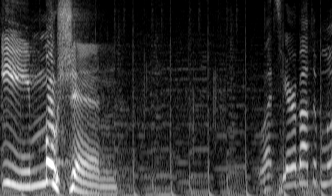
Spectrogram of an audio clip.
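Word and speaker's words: Σ Motion: They're pronounced Emotion.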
